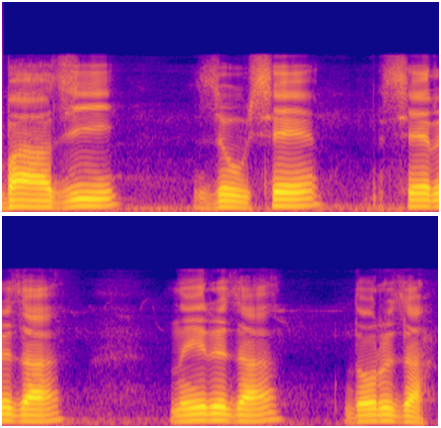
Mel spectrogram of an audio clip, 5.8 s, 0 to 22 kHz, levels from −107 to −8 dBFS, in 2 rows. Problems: constant background noise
